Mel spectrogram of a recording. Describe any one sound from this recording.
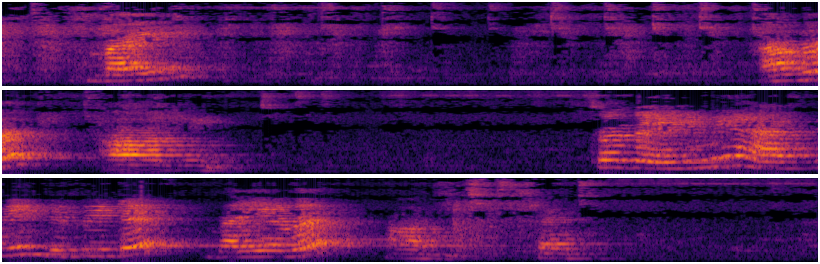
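A woman speaks clearly and steadily, as if teaching, close by.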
